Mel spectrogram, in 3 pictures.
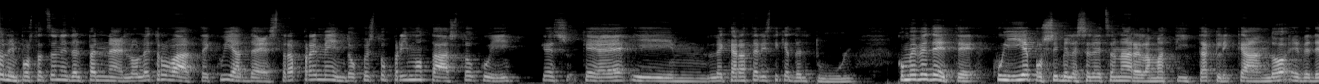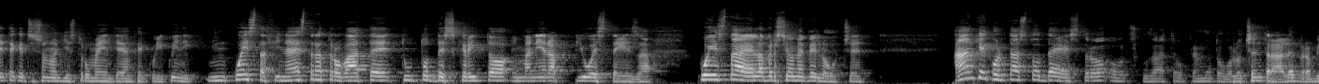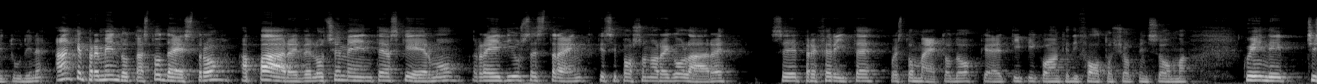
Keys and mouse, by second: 3.3 click, 11.7 click, 13.9 click, 22.9 middle click, 24.1 middle click, 24.8 KP_0, 25.6 right click, 32.1 click, 33.3 right click, 36.2 click.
